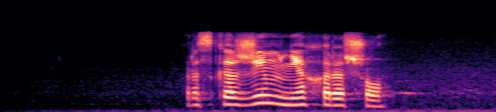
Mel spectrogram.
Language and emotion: Russian, neutral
